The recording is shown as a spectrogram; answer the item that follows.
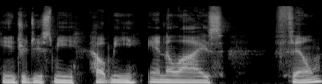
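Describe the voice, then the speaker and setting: The recording is very clean, with a silent background. A man with a plain, everyday voice talks in a fairly low pitch with fairly even intonation. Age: 20s. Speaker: podcast host. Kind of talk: solo casual monologue. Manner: casual, laughing.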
